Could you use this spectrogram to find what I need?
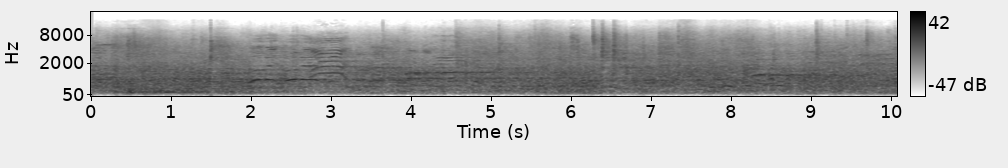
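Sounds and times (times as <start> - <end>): arena crowd: 0.0 - 10.0
hockey sticks clacking: 5.0 - 7.6.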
